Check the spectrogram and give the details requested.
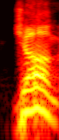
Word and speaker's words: Jung: i get it right yeah under four now jung okay perfect i want to make sure i got that right volkanovsky jung under four and a half rounds at plus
